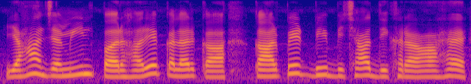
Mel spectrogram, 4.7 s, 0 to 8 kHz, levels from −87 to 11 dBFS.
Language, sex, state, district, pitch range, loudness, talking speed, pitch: Hindi, male, Jharkhand, Ranchi, 180-220 Hz, -17 LUFS, 150 wpm, 195 Hz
